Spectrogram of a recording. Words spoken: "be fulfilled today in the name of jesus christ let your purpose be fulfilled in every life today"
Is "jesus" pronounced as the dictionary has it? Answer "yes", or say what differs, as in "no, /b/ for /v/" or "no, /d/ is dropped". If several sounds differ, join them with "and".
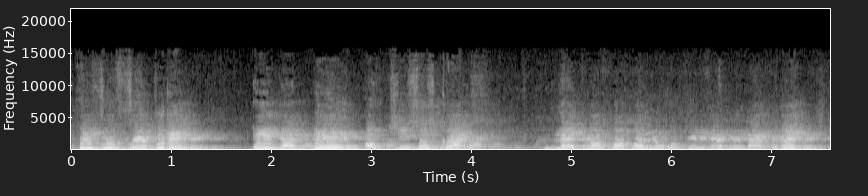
no, /s/ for /z/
